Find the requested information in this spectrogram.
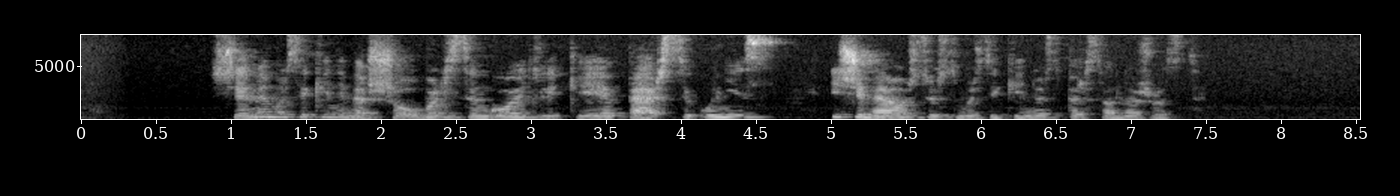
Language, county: Lithuanian, Vilnius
